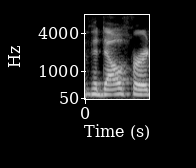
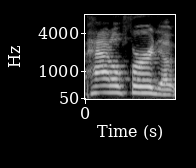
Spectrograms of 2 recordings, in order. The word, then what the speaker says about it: Padelford: I'm always like, it's Padelford, not Paddleford.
